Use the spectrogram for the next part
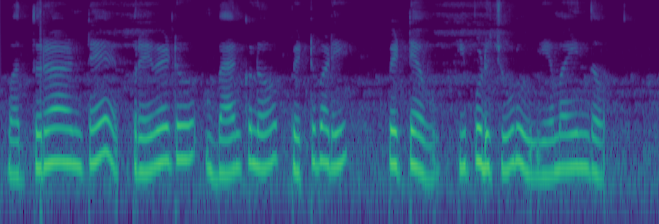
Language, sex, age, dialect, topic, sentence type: Telugu, female, 18-24, Utterandhra, banking, statement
